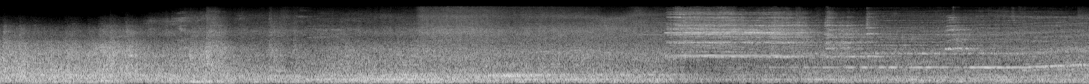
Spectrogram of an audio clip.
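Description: R160 subway trains running through an underground station, the wheels and cars making a loud, steady rumble. About seven seconds in, a set of thin, high, steady whining and squealing tones joins the rumble.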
